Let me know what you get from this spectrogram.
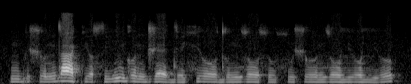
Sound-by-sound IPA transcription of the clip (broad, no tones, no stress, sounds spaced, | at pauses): m b ɪ ʃ ʊ n d a kʲ ɔ s i ŋ ɡ ʊː n d͡ʒ ɛ d e xʲ oː d u n z o s u sʷ ɪ ʃ ʊː n z o lʲ oː lʲ ʊ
